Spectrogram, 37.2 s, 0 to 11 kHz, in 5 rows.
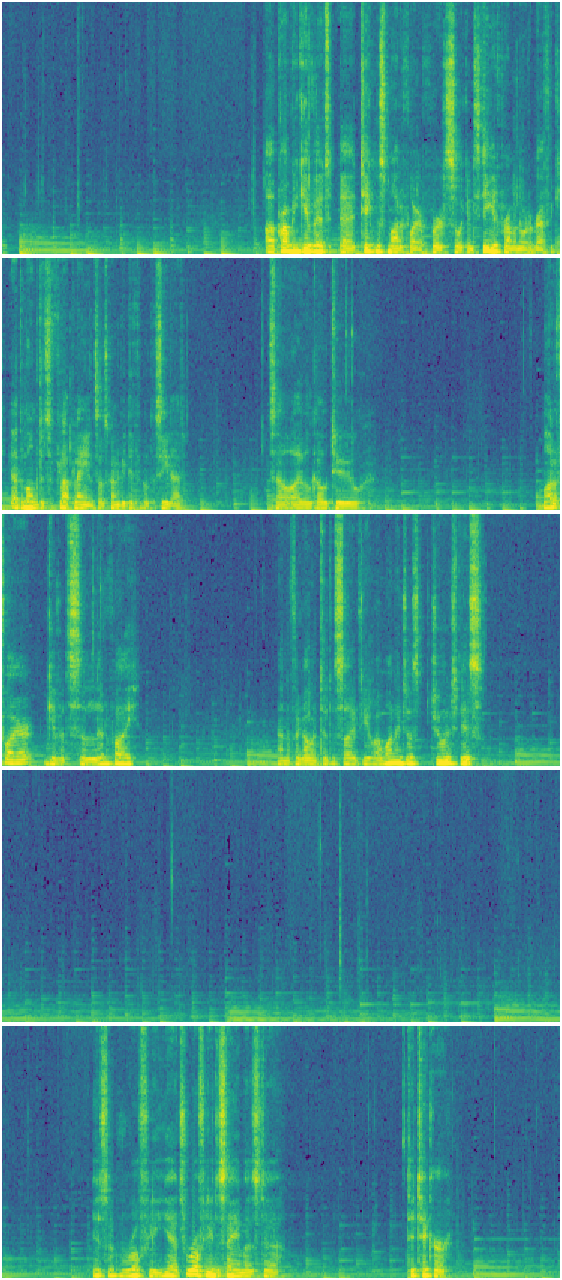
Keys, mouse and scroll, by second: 0.9 2, 1.5 click, 2.6-3.2 scroll down 2, 3.2-4.0 scroll up 1, 4.0 Tab, 12.0 click, 16.2 click, 17.1-18.2 middle drag, 18.2 click, 18.8-19.3 scroll up 2, 19.3-21.3 shift+middle drag, 21.3-24.3 shift+drag, 27.0-27.9 scroll down 3, 27.9-29.1 scroll down 3, 29.1-29.8 scroll up 5, 29.8 scroll down 2, 30.1-37.2 middle drag.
